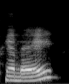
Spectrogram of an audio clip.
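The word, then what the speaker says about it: Pamay: And so a nickname, a pet name that my mom called me, sounded something like Pamé.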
